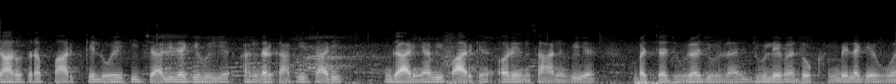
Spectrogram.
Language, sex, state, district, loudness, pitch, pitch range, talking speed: Hindi, male, Haryana, Jhajjar, -21 LUFS, 105 Hz, 100-110 Hz, 220 wpm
